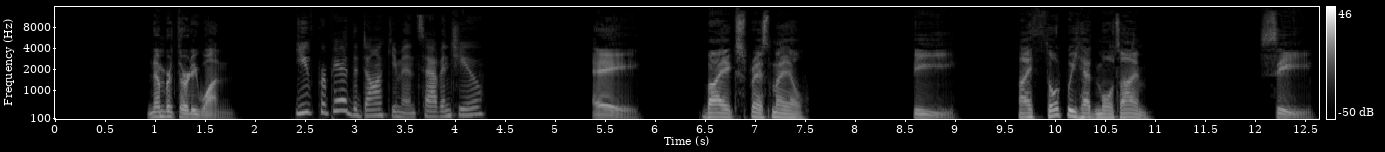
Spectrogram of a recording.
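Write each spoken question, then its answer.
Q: You've prepared the documents, haven't you?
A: B: I thought we had more time.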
